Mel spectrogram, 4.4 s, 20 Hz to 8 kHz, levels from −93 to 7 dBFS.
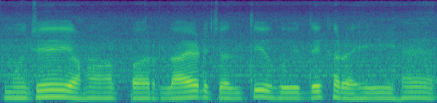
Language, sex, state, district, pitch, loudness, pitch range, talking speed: Hindi, male, Madhya Pradesh, Katni, 120 Hz, -17 LUFS, 115-130 Hz, 125 wpm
